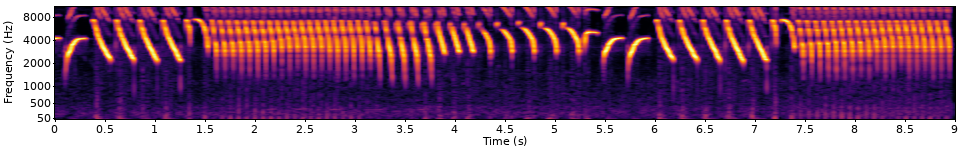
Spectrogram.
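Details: Canary song, long 'cuit cuit' chirping with rolls, used as a training lure for young or silent canaries: loud, high downslurred whistles alternate with fast rolled trills of repeated notes, several switches over nine seconds.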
